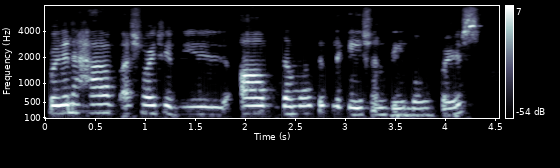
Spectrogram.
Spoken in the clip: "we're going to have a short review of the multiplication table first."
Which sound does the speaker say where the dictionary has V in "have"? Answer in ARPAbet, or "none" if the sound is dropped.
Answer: V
